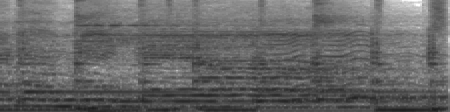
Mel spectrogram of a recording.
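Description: Sikh kirtan music: a sung devotional chant over held harmonium tones and tabla strokes.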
